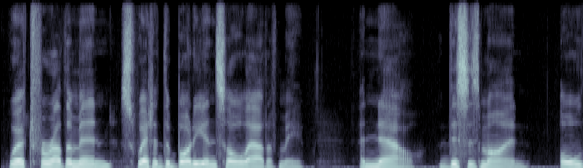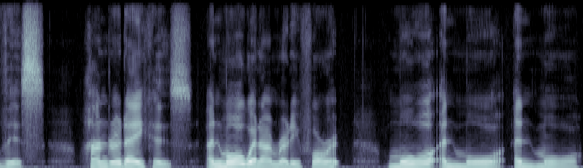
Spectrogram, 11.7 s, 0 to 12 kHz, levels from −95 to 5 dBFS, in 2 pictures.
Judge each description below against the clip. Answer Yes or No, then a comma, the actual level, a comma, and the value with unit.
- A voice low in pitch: No, medium, 180 Hz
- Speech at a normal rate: Yes, average, 170 wpm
